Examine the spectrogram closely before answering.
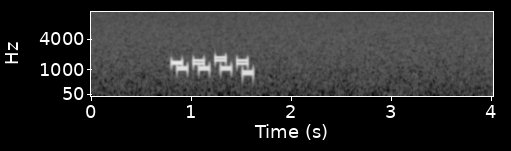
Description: Multi-frequency trunk signalling (R2, with the far end's replies), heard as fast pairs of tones, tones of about 110 ms. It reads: 1292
